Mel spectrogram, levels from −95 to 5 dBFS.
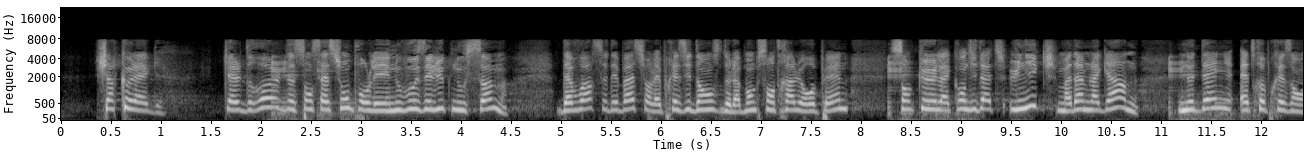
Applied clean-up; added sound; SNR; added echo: neural separator model SepFormer DNS4.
